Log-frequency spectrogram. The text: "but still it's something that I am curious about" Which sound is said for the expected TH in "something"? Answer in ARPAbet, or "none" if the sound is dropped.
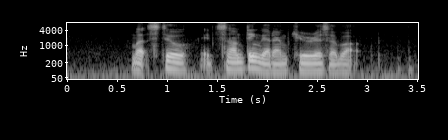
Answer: T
